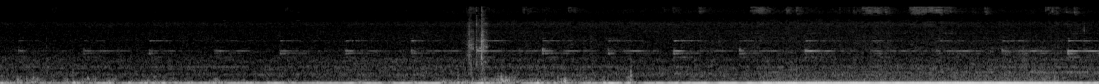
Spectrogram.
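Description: A passing train's low rumble, growing louder through the second half.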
